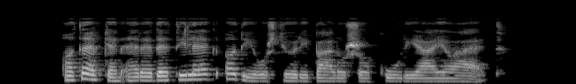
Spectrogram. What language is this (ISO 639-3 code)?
hun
